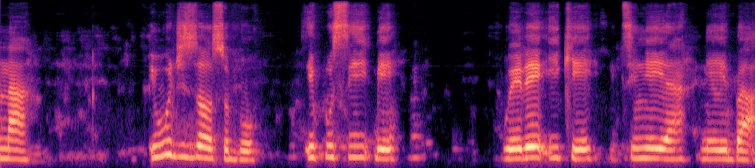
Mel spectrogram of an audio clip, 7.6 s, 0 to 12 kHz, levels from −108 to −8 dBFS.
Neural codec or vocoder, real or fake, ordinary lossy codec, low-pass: codec, 24 kHz, 6 kbps, HILCodec; fake; none; none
